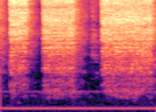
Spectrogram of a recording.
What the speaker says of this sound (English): My grandma always told me you spray the pan well.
